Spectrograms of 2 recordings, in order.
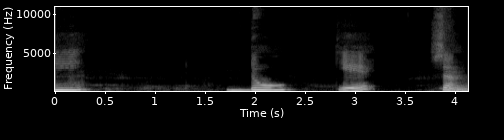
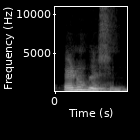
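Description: First: education in four isolated beats, ই, ডু, কে, শন; long pauses between ই, ডু, কে and শন; syllable by syllable. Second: Said in the usual way. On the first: Shown as a demonstration. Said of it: "এখানে চারটি syllable আছে". (Education চার ভাগে থেমে থেমে: ই, ডু, কে, শন) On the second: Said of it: "কয়টি করে syllable আছে".

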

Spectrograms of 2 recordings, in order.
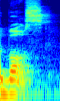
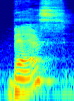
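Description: First: "باص" with a dark, rounded vowel, "boss"; mispronounced pass. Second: Said in the usual way. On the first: Shown as a demonstration. Teacher mimicking a student's mistake, "باص" as "boss". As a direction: say "باص" with a heavy back vowel. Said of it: "وهتقول". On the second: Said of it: "وهتقول باص".

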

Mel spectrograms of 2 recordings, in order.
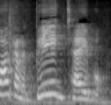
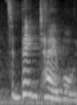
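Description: First: Boasting about the big table; proud boast. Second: Softer, sheepish insistence; admitting the table is small, softly; sheepish retry. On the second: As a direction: quietly insist it's big anyway. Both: Real, not acted. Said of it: "Not really".

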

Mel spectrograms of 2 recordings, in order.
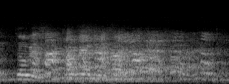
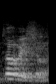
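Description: First: Much higher, very slow, laughing through it; mocking the officer's words with a laugh; laughing mock echo. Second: Said in the usual way. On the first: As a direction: stretch it out high with a laugh. Repeats phrase, then mocks it.

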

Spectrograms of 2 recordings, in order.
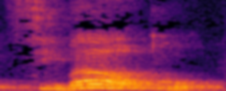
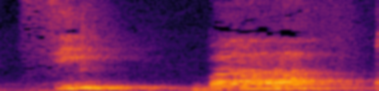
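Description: First: Said in the usual way. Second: Slow, drawn-out سباق with a rising end; stretched syllables. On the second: Shown as a demonstration.

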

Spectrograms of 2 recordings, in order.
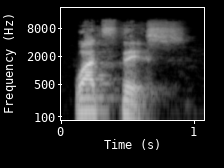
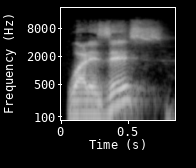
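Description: First: "What's this" in two syllables with clear ts; contracted form. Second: "What is this" in three syllables, t tapped; full form. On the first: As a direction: say "What's this" joined, falling at the end. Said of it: "Ambas son correctas". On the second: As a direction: say "What is this" linked, rising at the end. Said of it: "Es lo mismo". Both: Shown as a demonstration.

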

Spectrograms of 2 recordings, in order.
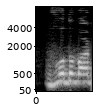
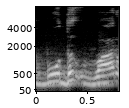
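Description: First: बुधवार run together quickly; wrong form. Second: बुधवार split clearly as "budh - vaar"; correct form. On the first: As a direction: say बुधवार in one quick piece, as the mistaken form. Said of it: "बुधवार नहीं होता". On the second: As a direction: say बुधवार slowly in two firm parts. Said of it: "बुधवार होता है". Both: Shown as a demonstration.

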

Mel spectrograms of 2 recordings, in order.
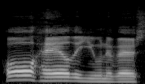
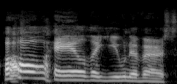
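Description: First: Mildly whimpered, subdued salute; sad whimper. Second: "All hail the universe" slow, loud and raised; emphatic. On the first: Second alien beaten by the rulebook, sad whimper. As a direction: whimper it a little, giving in sadly. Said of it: "the second voice whimpered sadly". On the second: Second alien proving loyalty, emphatic on "All hail the universe". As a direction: stretch "All hail the universe" out loudly, hitting ALL. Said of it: "the second voice said emphatically". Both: A narrator's reading.

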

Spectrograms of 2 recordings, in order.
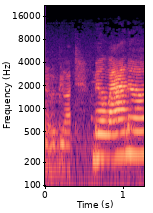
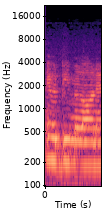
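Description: First: Nasal American Milano with flat a; American accent. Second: British accent. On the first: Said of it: "that annoying nasally voice". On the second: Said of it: "I think in a British accent". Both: Shown as a demonstration.

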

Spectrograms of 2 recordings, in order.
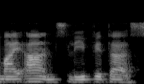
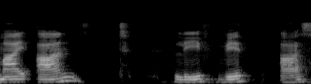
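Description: First: "My aunts live with us" run together without pauses; native-style linked reading. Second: "My aunt ... live with ... us" in separate chunks, pauses between; Thai-style separated reading. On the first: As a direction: link "with us" into one joined sound, "wi-thus", in one unbroken phrase. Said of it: "ฝรั่งก็จะอ่านว่า". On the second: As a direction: break "My aunt live with us" apart, with a gap before "live" and before "us". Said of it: "คนไทยเราจะอ่าน". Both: Shown as a demonstration.

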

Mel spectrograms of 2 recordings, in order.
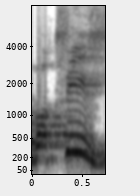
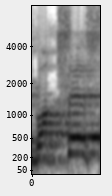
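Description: First: বক্সিস ending in "-siz", falling; new "-iz" ending. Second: বক্সেস ending in "-ses"; old "-es" ending. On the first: Teacher showing the corrected way, বক্সিস with "-siz". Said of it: "এখন বলবো". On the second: Teacher recalling the earlier way, বক্সেস with "-ses". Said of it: "আগে বলেছি". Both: Shown as a demonstration.

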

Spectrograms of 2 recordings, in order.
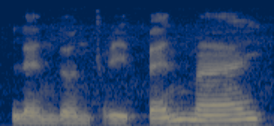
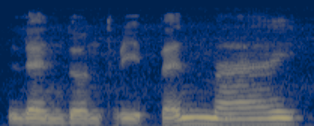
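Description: First: "Len don tri pen mai" repeated slowly with a long rise on "mai"; repeated Thai question. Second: "Len don tri pen mai" very slowly, slightly louder; slow Thai question. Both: Shown as a demonstration. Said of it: "Ce qui veut dire".

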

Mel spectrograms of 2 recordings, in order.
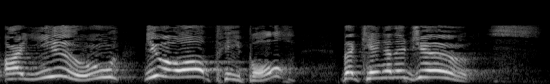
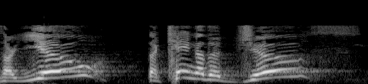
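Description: First: "you" raised high and pushed, the rest drawn out slowly in disbelief; astonished Pilate. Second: Mock the very idea he's a king; sarcastic, incredulous. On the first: Acted. Pilate astonished, questioning the prisoner Jesus in disbelief. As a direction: Pilate can hardly believe it of this man. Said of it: "contains an element of astonishment". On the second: Pilate mocking Jesus with an incredulous, sarcastic question. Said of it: "It's very sarcastic and incredulous".

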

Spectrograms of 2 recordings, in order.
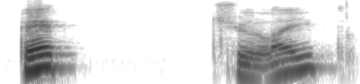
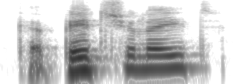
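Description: First: "Capitulate" slowly broken up as ca, PIT, ulate; syllable by syllable. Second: "Capitulate" in one piece, high on the second syllable; stress on PIT. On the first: Teacher breaking the word down, "Capitulate" in slow separate parts. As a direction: pause around the stressed "pit" in "Capitulate". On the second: Teacher modelling the stress syllable, "Capitulate" said whole with "pit" stressed. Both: Shown as a demonstration. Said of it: "the stress syllable here is pitch".

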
